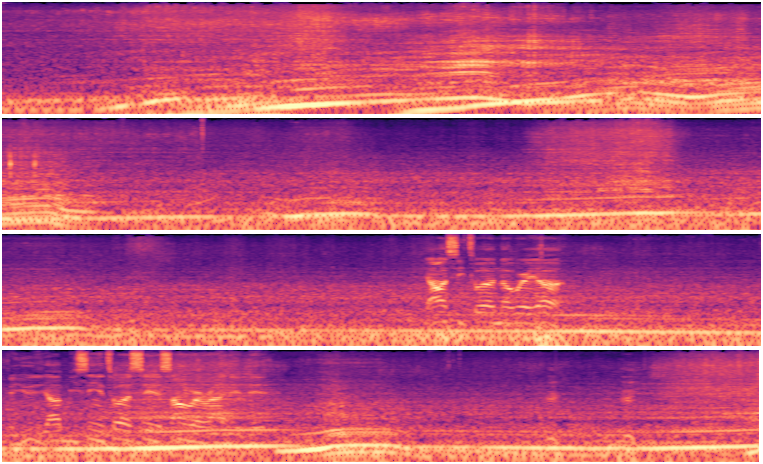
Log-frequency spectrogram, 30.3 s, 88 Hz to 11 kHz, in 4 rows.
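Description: Car V8 engines heard from inside a Camaro ZL1's cabin, rising and falling in pitch in quick revs over the first few seconds, then droning steadily while cruising.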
